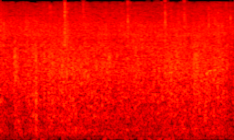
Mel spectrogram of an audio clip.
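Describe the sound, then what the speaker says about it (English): Steady, dense rain in What Remains of Edith Finch, a continuous close hiss of drops hitting surfaces with no breaks. "It's gonna rain the whole weekend,"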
